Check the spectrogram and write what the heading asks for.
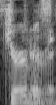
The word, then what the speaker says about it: Jervis: Jervis, sorry. Yeah, Jervis Tech. I spelt it phonetically.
